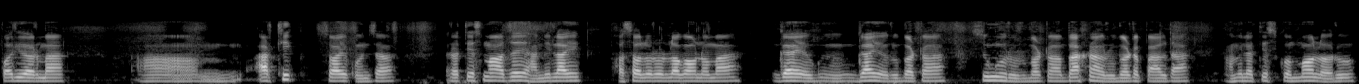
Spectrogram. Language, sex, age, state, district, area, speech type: Nepali, male, 45-60, West Bengal, Kalimpong, rural, spontaneous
